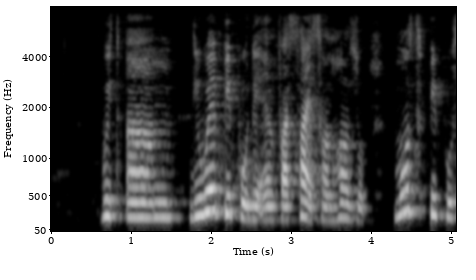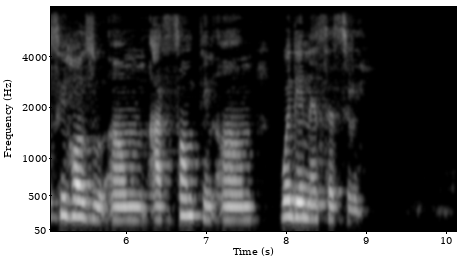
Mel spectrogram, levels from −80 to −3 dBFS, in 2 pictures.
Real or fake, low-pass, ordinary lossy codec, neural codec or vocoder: real; 7.2 kHz; MP3, 48 kbps; none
